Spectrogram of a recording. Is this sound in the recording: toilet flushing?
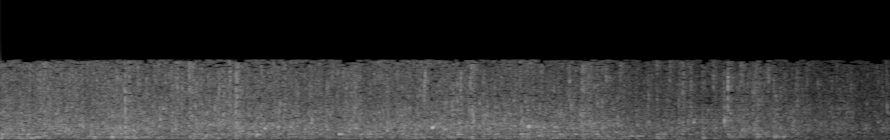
yes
